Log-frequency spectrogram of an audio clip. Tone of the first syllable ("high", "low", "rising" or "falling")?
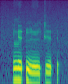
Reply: high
